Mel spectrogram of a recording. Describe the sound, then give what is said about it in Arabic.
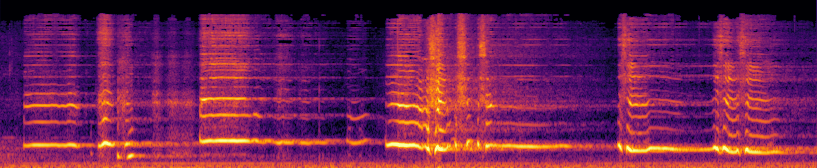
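Whimpering, wailing cries from a voice acting a crying child, in several bursts of wavering, sustained tones that often slide downward, separated by short pauses. “كنت أسمع ضجة وأصوات صاخبة وصوت الكرة، ما لي أسمع الآن صوت بكاء؟ من ذا الذي يبكي تحت ظلالي؟”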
